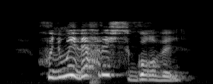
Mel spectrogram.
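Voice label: Kabyle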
